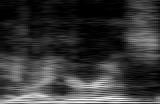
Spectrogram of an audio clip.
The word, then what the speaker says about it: Iura: is and how it would mess with the Iuras out there.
